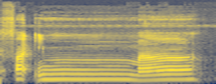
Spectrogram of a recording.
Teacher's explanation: میم ہے مشدد تشدید کے ساتھ تو ہم نے یہاں پہ غنہ کیا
